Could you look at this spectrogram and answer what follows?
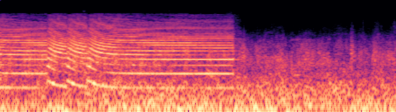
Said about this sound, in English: But the first part? Can I get an air horn on that?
